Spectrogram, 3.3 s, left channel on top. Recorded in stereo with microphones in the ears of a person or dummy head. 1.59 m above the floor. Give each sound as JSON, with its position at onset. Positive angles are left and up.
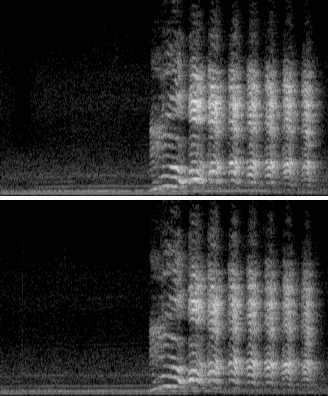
{"t": 1.5, "sound": "laughter", "side_deg": -60, "distance_m": 1.4}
